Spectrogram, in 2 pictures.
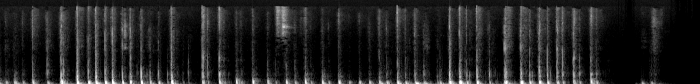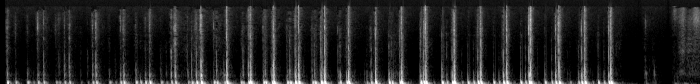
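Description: Fingers brush and rustle right against a microphone.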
